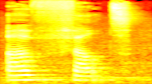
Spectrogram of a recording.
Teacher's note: we start off with that soft v vibration and then go into that F sound of felt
